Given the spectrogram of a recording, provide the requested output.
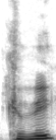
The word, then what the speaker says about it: kveik: We'll get some yeast, and we got some, is it pronounced Kveik or Kveik? Kveik, yeah.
